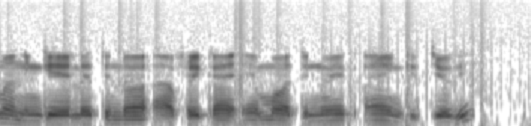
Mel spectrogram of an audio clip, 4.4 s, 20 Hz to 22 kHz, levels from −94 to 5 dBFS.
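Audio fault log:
Throughout: overdone noise removal. Individual frequency bands near the estimated noise floor are pushed far down or switched off, taking the quiet parts of the speech with them. The pauses fall to near silence with twinkling specks. Ordinary hiss would be steady and broadband, not sparkling.
2.68 to 4.42 s: train of clicks. Around twenty near-identical pulses arrive at a regular 12.7 per second, peaking a few dB above the speech and ticking through the pauses too. The likely cause is interference from nearby equipment or a faulty connection. Their even spacing and uniform shape set them apart from random crackle.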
